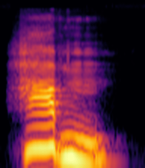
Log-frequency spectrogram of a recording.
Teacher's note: Hier kommt es eben zu einer so starken Verschmelzung, weil das B bilabial eben mit beiden Lippen gebildet wird und sowohl der Laut N wie Nordpol als auch M wie Martha Nasalkonsonanten sind. Und dann ist es einfacher, wenn es assimiliert von B zu M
